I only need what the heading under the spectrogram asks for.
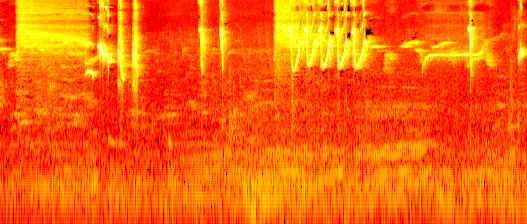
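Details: Oriental magpie-robin singing to provoke a rival bird: hissy noise, sharp whistled notes, then a fast run of swooping looped whistles and a falling whistle near the end.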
